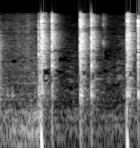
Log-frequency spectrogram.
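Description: Hammer striking a metal chisel held against a curved wooden hoop: five sharp taps, mostly in quick pairs.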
